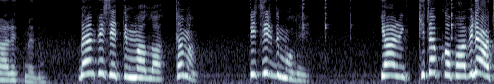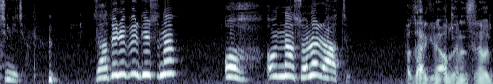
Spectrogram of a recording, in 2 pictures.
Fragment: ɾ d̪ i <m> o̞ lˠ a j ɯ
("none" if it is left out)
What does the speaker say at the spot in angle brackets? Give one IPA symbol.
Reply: m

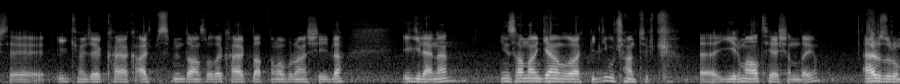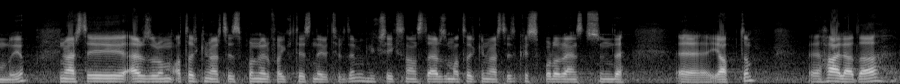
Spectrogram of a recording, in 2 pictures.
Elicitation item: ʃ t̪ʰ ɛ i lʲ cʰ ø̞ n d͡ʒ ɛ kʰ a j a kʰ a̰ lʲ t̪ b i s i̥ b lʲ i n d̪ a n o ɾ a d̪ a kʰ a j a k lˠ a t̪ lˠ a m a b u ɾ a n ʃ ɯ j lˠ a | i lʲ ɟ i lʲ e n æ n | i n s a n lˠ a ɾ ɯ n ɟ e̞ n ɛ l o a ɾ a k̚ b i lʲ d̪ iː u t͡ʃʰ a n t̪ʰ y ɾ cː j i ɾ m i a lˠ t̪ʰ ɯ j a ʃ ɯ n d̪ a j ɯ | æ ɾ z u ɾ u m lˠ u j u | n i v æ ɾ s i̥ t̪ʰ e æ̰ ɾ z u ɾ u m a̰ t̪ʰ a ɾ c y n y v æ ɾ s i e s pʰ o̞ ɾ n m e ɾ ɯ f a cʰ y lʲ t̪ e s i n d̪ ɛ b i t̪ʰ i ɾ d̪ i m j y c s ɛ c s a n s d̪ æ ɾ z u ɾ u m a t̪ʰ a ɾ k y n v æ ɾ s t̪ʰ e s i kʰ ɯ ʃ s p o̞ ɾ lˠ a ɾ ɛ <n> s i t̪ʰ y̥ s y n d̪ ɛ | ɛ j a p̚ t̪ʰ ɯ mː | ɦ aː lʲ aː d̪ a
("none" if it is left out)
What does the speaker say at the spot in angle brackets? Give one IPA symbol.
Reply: n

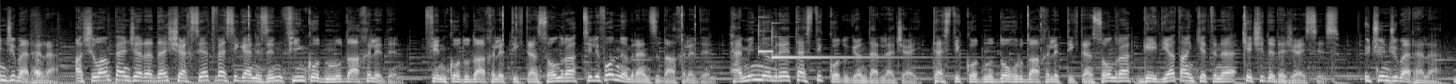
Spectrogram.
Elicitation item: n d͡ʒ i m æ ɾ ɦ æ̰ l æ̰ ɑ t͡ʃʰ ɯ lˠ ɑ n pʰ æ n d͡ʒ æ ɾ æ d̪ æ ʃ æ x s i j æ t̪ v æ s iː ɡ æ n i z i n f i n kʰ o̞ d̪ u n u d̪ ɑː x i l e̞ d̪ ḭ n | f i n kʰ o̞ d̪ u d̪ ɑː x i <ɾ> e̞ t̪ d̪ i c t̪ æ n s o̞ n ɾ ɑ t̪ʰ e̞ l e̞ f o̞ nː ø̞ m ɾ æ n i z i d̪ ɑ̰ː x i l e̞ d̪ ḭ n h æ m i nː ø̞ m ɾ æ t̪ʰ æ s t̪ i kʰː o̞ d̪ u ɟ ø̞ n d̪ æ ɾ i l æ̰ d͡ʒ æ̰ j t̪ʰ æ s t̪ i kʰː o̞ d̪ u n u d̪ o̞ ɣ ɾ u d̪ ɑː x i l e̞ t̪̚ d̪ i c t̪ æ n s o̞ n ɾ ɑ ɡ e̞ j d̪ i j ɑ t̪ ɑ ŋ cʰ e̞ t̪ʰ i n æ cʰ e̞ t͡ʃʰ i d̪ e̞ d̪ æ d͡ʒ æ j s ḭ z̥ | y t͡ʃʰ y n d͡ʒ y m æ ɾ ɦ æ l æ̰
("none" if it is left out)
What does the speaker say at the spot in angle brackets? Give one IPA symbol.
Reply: l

